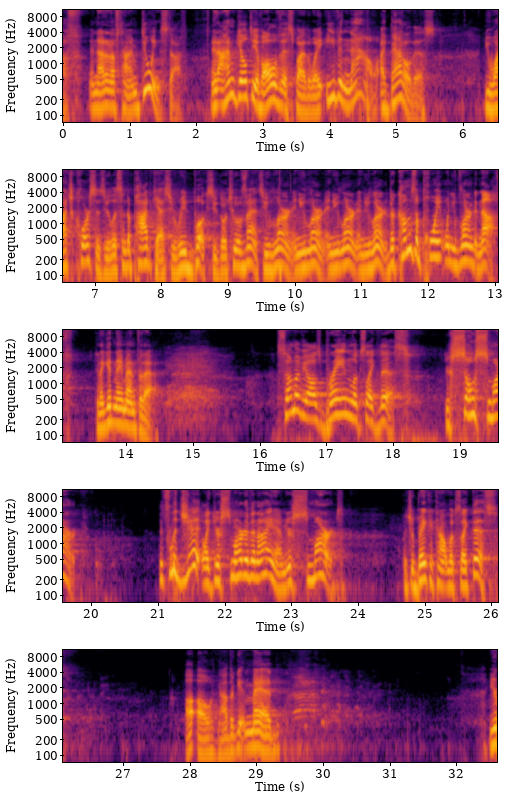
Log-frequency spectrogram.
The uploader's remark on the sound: (live event recording). Listen behind the scenes at a live event. Spoke to 600 new entrepreneurs.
